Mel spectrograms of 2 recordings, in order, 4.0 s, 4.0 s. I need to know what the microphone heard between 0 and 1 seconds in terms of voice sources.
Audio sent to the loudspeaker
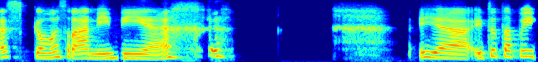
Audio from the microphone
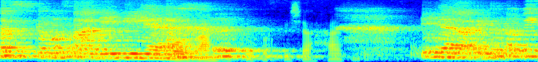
echo only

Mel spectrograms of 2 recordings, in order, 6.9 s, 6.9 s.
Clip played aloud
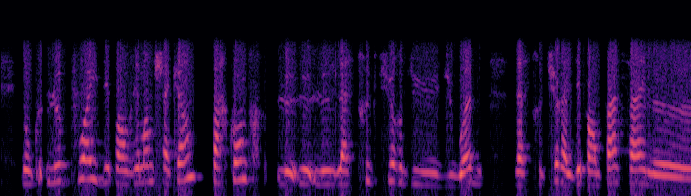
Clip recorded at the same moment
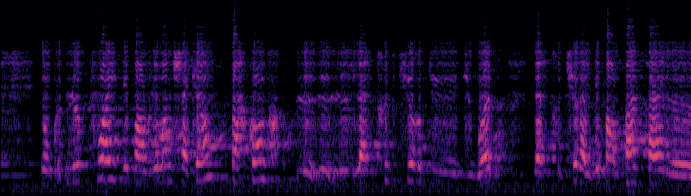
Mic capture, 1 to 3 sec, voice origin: echo only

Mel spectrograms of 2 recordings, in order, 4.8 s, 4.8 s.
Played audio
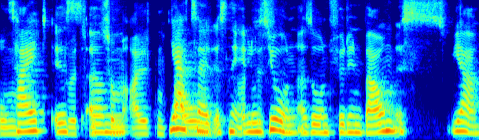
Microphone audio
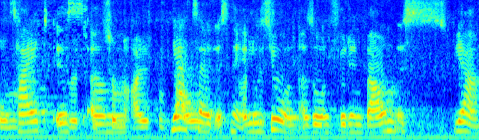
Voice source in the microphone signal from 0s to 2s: echo only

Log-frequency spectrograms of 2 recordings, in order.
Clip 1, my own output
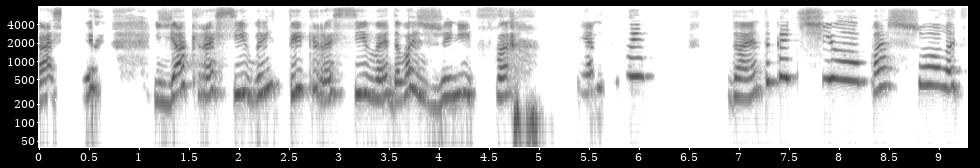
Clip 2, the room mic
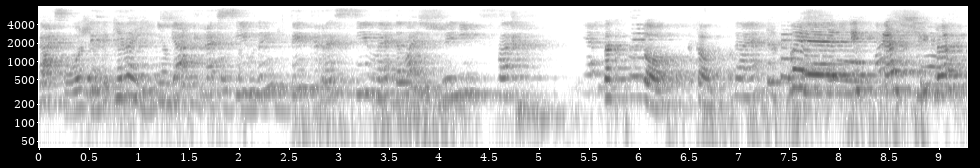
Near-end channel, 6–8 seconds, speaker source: both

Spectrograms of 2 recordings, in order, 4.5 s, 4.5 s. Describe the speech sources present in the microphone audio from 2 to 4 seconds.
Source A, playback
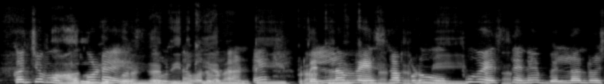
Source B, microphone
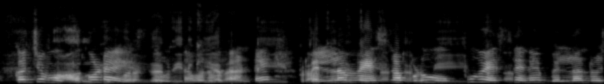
echo only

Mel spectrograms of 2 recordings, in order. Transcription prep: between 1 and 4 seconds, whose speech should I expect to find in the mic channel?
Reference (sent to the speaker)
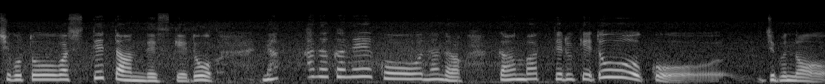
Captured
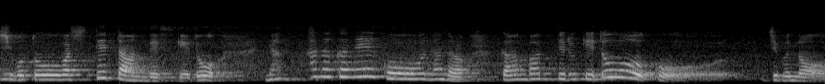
echo only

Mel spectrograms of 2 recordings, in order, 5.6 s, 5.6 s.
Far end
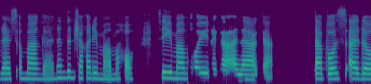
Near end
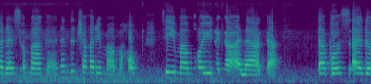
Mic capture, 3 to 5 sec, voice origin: echo only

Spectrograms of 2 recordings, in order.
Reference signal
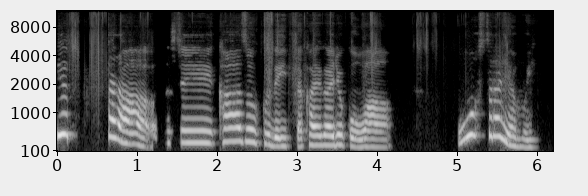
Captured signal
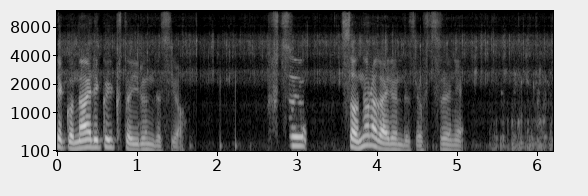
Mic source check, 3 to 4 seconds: user only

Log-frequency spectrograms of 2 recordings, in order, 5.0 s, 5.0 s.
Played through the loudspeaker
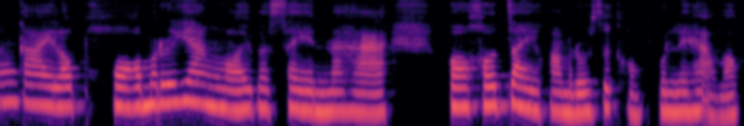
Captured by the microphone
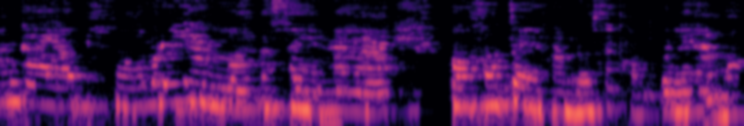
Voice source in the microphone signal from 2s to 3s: echo only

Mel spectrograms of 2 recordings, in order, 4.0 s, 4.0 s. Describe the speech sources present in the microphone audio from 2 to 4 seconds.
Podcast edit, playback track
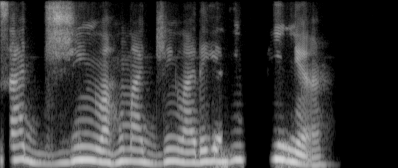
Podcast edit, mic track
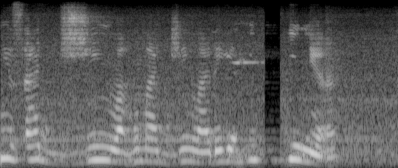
echo only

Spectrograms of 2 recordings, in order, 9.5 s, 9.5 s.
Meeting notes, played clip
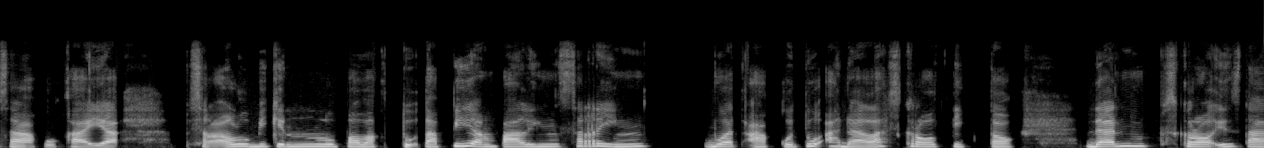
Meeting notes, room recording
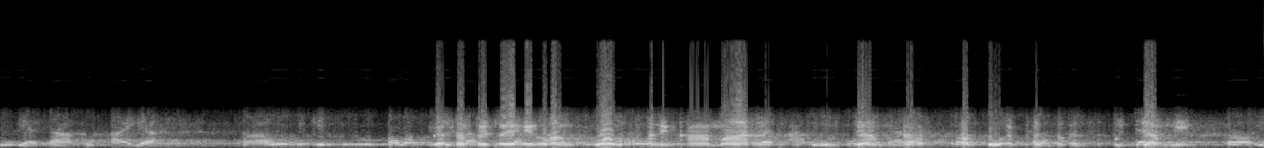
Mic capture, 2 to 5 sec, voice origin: both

